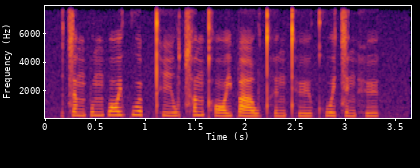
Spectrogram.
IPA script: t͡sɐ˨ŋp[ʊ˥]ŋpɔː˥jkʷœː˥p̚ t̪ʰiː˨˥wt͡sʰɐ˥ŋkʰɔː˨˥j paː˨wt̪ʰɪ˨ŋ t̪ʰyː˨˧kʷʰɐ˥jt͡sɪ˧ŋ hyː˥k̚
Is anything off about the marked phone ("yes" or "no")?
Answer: yes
